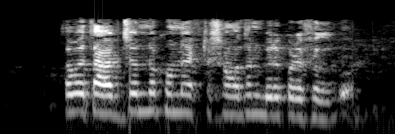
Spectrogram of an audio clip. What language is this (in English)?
Bangla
